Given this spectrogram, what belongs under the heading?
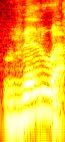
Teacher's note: saya temukan itu bahwa bahasa Toraja ada bilabial frikatif.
